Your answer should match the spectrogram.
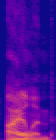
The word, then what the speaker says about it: island: Think about island. Island. Yeah, that just feels random. Totally random. It got that silent s basically because the related French word is sle had one. Oh, okay. Again, the s wasn't pronounced in the English word, but it's sort of got tacked on probably because of that French spelling influence.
